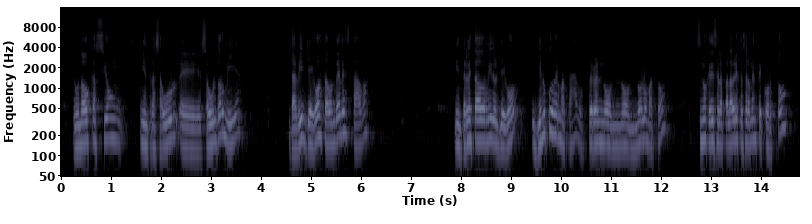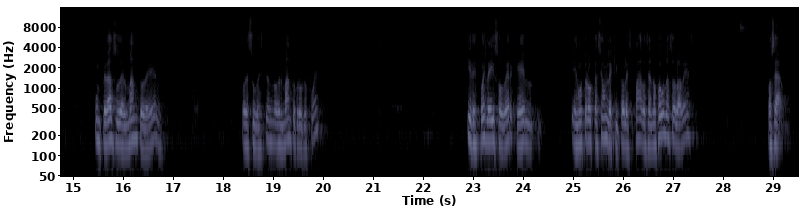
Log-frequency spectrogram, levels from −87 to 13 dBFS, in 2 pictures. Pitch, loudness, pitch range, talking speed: 155 Hz, -48 LUFS, 145-180 Hz, 165 wpm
